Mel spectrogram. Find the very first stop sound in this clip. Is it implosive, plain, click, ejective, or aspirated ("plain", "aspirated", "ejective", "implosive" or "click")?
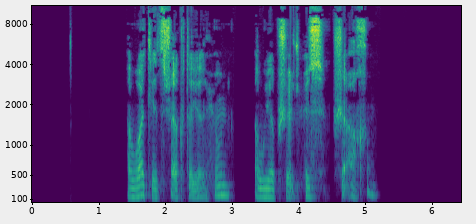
aspirated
